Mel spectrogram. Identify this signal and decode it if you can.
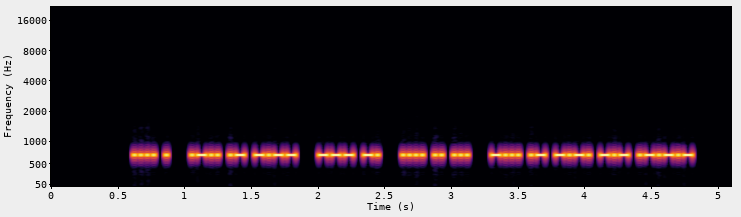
Morse code, heard as a keyed tone, about 53 wpm, 700 Hz. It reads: HE LAY ON HIS BACK.
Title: Sentences from Top 1000 Words - Review Part 2 - 50wpm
